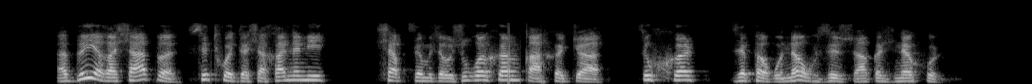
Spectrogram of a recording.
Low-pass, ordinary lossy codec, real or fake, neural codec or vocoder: 7.2 kHz; Opus, 16 kbps; real; none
